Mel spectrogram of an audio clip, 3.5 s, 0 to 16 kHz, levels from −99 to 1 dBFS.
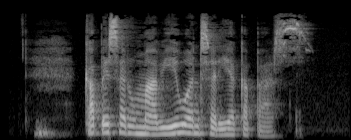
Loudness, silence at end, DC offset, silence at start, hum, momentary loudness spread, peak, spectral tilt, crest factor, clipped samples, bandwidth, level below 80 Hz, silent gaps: -31 LUFS; 0.4 s; under 0.1%; 0.35 s; none; 21 LU; -12 dBFS; -3 dB/octave; 20 dB; under 0.1%; 11.5 kHz; -82 dBFS; none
